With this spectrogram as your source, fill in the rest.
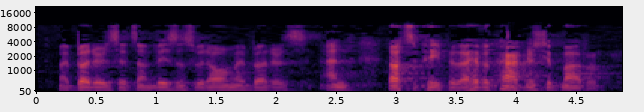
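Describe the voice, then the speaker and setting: A man with a fairly low pitch and an Irish accent, at a fairly quick pace, with audible room echo. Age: 60s. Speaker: property developer. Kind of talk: public talk. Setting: stage with audience.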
